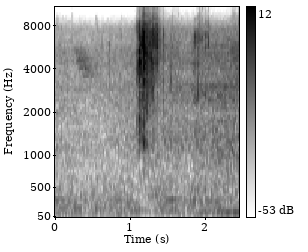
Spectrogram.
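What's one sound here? Food crunches as a woman bites into it.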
